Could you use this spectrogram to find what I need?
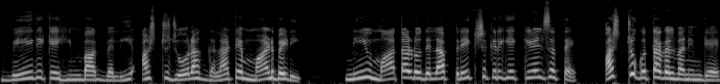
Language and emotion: Kannada, angry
